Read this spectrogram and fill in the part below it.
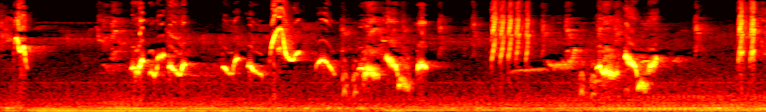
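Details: White-rumped shama after its moult singing a lively medley: bouncing whistled phrases, rising and falling slurs, short harsh rasping bursts and sharp high notes, repeated in clusters over a low hum.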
